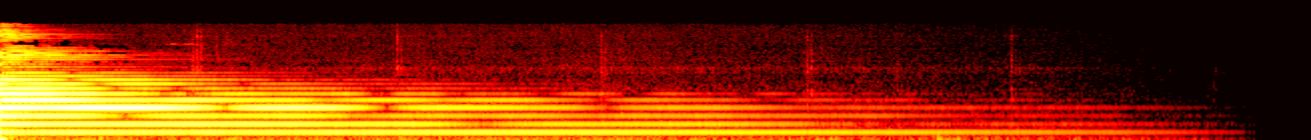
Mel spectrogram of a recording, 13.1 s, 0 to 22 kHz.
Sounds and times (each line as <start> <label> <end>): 0.0 piano strings played with a finger 7.5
